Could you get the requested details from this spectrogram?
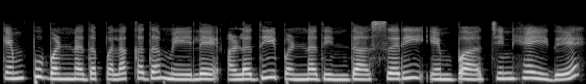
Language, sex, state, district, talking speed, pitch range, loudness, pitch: Kannada, female, Karnataka, Bangalore, 100 wpm, 235-275 Hz, -15 LUFS, 250 Hz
